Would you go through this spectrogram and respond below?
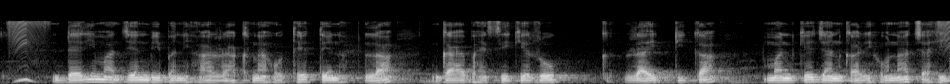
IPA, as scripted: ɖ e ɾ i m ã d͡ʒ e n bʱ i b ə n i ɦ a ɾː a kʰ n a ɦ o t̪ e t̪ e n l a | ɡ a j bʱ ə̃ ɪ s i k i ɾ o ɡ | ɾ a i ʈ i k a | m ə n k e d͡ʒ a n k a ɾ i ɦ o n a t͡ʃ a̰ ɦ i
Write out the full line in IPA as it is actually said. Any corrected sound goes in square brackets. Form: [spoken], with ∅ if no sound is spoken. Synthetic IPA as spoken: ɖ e ɾ i m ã d͡ʒ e n bʱ i b ə n i ɦ a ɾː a kʰ n a ɦ o t̪ e t̪ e n l a | ɡ a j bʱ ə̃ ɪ s i k [e] ɾ o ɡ | ɾ a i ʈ i k a | m ə n k e d͡ʒ a n k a ɾ i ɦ o n a t͡ʃ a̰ ɦ i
